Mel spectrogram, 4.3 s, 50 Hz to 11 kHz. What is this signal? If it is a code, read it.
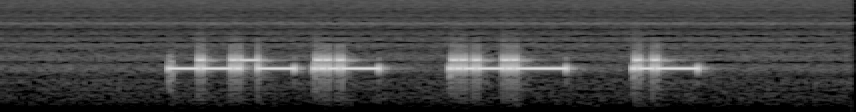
TTY/TDD text telephone tones (45.45 baud Baudot), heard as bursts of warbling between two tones, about 400 Hz shift, 1600 Hz centre. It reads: EFFXQ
